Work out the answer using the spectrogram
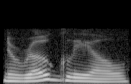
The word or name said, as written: neuroglial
